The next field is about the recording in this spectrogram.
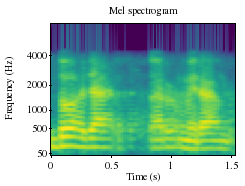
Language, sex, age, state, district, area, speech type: Hindi, male, 18-30, Uttar Pradesh, Mirzapur, rural, conversation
